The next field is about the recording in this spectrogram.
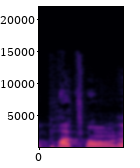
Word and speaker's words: Paton: It's P-A-T. I'm going to call him Patton. – Okay. – So, because it's spelled P-A-T-O-N.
